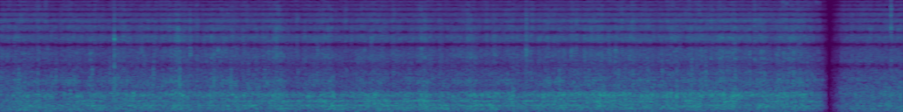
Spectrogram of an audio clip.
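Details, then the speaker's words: Recumbent bike on commute after fitting a new chain with an old idler: smooth steady rolling and wind noise, no chain clicks or grinding; quiet healthy drivetrain, though the idler ticks elsewhere. "But the new chain sounds sweet. Just listen to this."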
